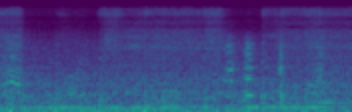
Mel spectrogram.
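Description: Forklift engine running with a steady hum as it carries a heavy log.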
